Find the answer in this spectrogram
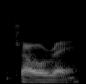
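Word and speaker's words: Traoré: Traore.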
